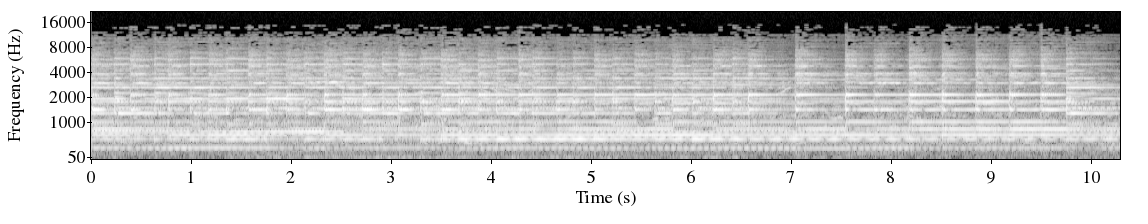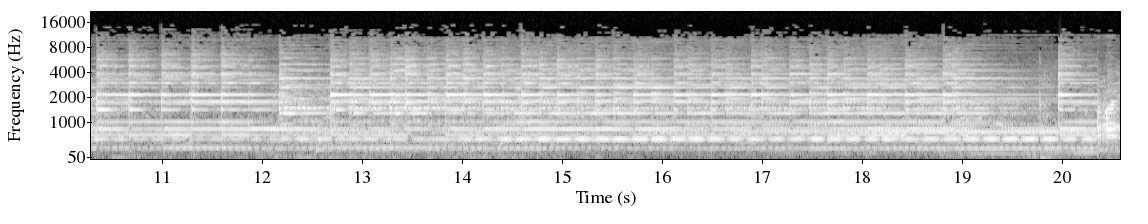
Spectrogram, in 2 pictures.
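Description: Church bells ring out steadily overhead.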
